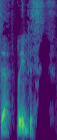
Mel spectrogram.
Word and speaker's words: Athletist: So you've created the brand, it's Athletist, that's how you pronounce it.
